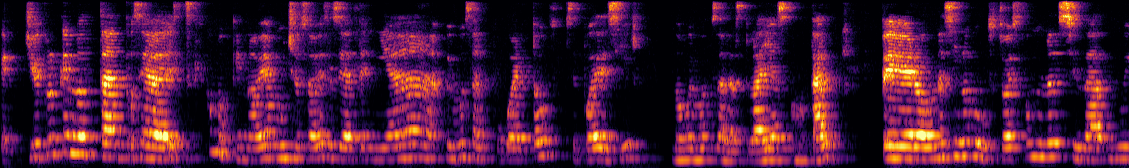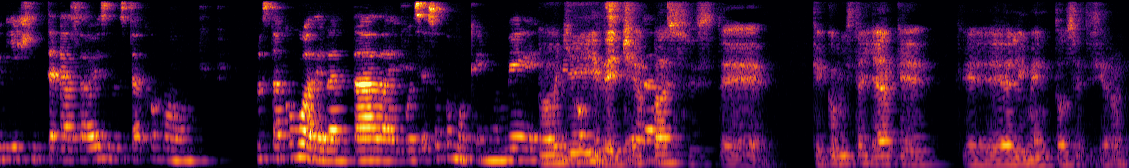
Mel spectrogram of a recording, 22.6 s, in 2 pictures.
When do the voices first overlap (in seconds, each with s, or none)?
16.7 s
